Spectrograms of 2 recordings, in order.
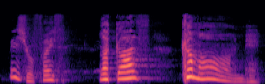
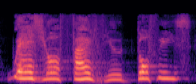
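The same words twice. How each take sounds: First: Gentle. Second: Slow, drawn-out mocking scold. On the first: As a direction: ask it tenderly, almost under the breath. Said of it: "It's like". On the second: Jesus chiding his disciples, wrong take, slow mocking scold. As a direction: rub it in slowly, chiding them. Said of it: "I don't think he said". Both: Shown as a demonstration.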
